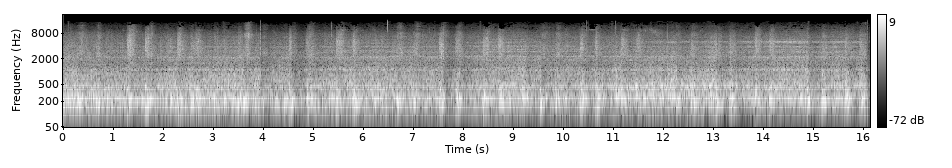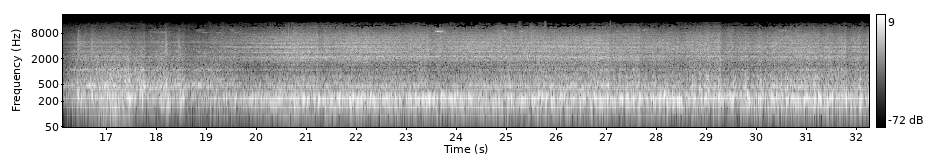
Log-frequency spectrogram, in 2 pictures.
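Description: Freight trains of bogie tank wagons rolling past at speed: a steady rumble with a rapid clatter of wheels over rail joints. After a short break about halfway, a second rake rolls by with fewer clicks and a steady high whine from the wheels.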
